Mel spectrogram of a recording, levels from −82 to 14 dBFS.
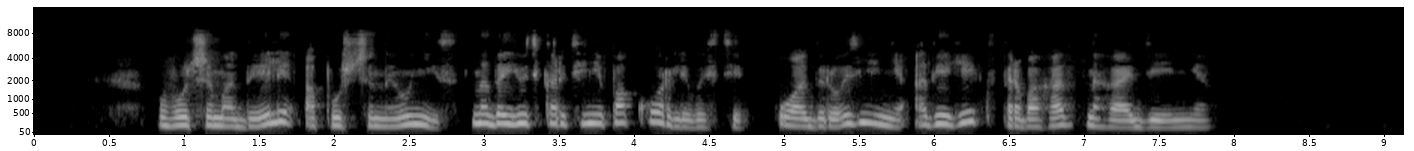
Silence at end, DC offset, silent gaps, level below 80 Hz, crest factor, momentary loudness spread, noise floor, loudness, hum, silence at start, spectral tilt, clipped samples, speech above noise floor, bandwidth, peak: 1.3 s; under 0.1%; none; -80 dBFS; 18 dB; 8 LU; -81 dBFS; -27 LUFS; none; 0.55 s; -5 dB/octave; under 0.1%; 54 dB; 8.8 kHz; -10 dBFS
